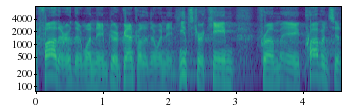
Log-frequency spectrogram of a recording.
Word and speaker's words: Hiemstra: I appreciated Ty's introduction with the correct pronunciation of my last name, Hiemstra, which is the very Dutch pronunciation.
